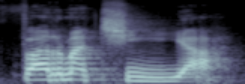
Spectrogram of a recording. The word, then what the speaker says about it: farmacia: There's no PH combination in Italian. You're going to see just an F. Allora, farmacia. Farmacia.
